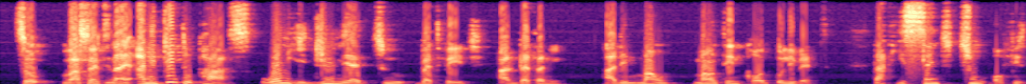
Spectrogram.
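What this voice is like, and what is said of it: Nigerian-accented English. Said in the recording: “I might be using my Nigerian accent”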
